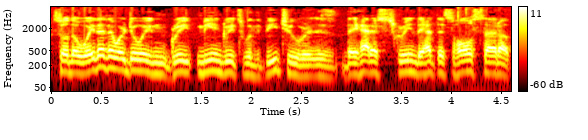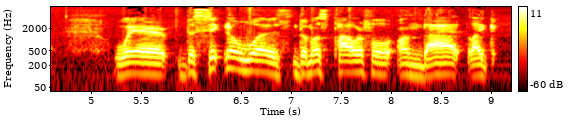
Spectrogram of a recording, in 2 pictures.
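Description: A man from Puerto Rico co-hosting a podcast, telling stories in an animated, rambling way with quick laughs. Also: medium pitch, dull audio. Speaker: podcast co-host. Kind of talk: casual chat.

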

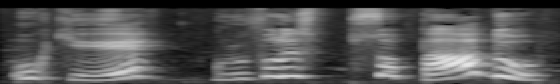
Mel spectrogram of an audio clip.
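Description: A woman voicing a big, hungry, gullible male forest monster in a storybook reading, in a slow, booming, gloating voice. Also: very animated. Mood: alarmed.

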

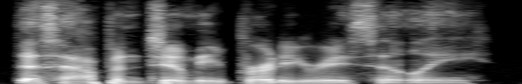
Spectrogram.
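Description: A man's voice: medium pitch, a little fast, smooth, no room sound, low-quality recording. Profane, rambling middle-aged man. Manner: profane, rambling, animated storyteller. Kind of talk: casual storytelling chat.

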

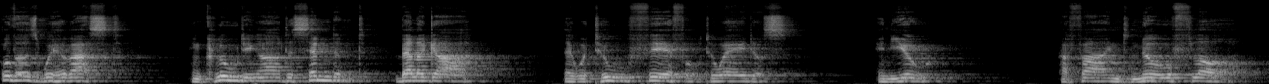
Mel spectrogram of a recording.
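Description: A man's voice: fairly high pitch, fairly even intonation, slow pace, long pauses, fairly bright tone, voice pushed up. A man voicing a mournful ancient dwarf ghost. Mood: solemn. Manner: mournful, echoing with ages of suffering. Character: ancient male dwarf ghost, anguished and pleading.

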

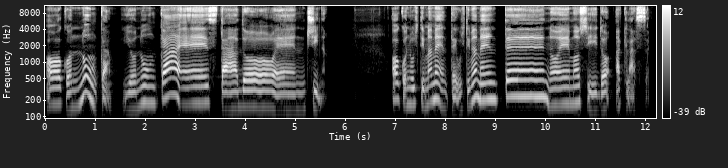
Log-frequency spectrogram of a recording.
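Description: A woman's voice: on the low side, lively intonation, drawn-out words. A woman teaching grammar in a recorded podcast lesson, patiently repeating her points and spelling out examples. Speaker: language teacher.

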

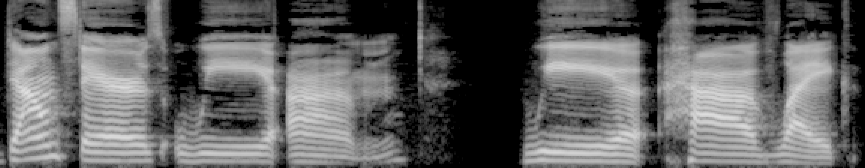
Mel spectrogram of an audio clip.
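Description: A woman's voice: deep voice, drawn-out words, sharp tone, clean tone, no room sound. A woman talking in a casual podcast chat, chatty with lots of fillers and frequent laughs.

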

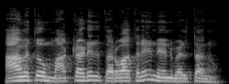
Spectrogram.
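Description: A man voicing a kind doctor who speaks gently and reassuringly in a storybook reading. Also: a little high, a little fast, lightly acted. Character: calm, kindly male doctor, reassuring.

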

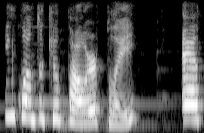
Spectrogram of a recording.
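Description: A woman's voice: extremely high pitch, animated, normal speed, fairly bright tone. A Brazilian woman co-hosting a podcast in casual, chatty speech. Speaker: podcast host. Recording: slightly muffled band, music behind.

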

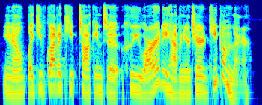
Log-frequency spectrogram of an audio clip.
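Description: A woman's voice: medium pitch, racing, fairly bright tone, no room sound. A young woman hosting a podcast in a casual chat, talking loosely with many "like" fillers and frequent laughs. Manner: chatty, lots of "like" fillers, laughs often. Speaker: podcast host and coach.

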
